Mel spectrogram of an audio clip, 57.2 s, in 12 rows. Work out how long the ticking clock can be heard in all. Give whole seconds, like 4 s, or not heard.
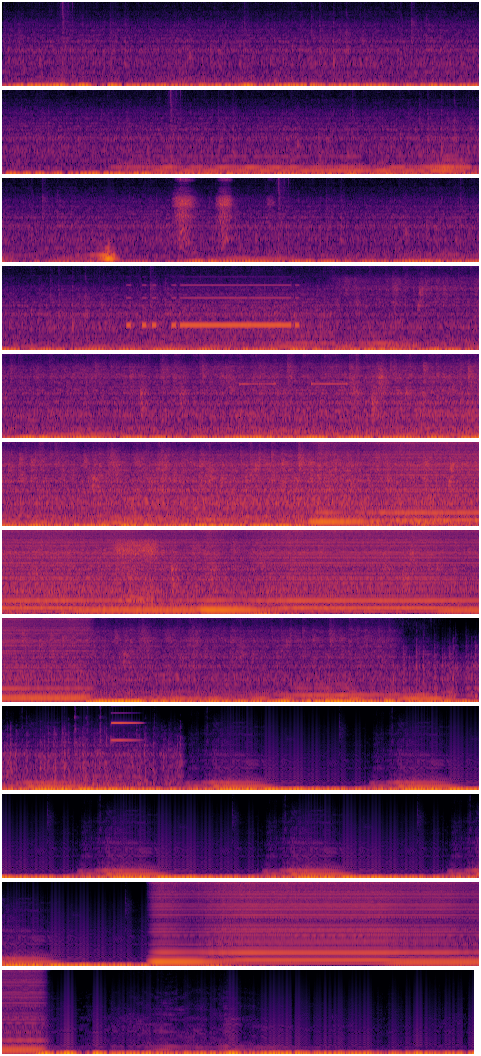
not heard.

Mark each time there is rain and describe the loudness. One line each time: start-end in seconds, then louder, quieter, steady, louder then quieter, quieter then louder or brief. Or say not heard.
0.0-40.0 louder then quieter.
